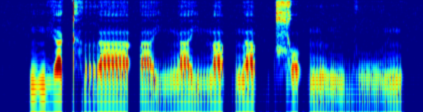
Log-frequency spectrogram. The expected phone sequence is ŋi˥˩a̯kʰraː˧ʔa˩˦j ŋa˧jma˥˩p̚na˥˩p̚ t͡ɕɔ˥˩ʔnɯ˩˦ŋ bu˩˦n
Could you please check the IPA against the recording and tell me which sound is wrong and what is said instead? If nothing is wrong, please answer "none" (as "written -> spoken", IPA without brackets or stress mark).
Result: none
